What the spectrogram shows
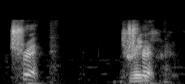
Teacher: when we pronounce that TR, okay, I want you to think of a CHR sound. So instead of saying trip, trip, okay, it is trip. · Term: TR sound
